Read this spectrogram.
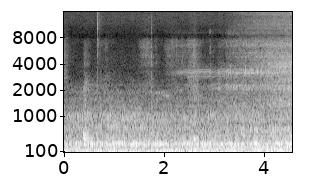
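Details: Brushed (carbon-brush) 8-pin motor run slowly on a dimmer while its tachometer output is measured: quiet, even low hum with a faint steady tone and no knocks or scraping. Normal low-speed running.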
